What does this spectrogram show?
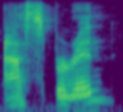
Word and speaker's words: aspirin: the word aspirin now here we don't need to pronounce this uh this other eye so instead of aspirin it's aspirin aspirin good good next up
